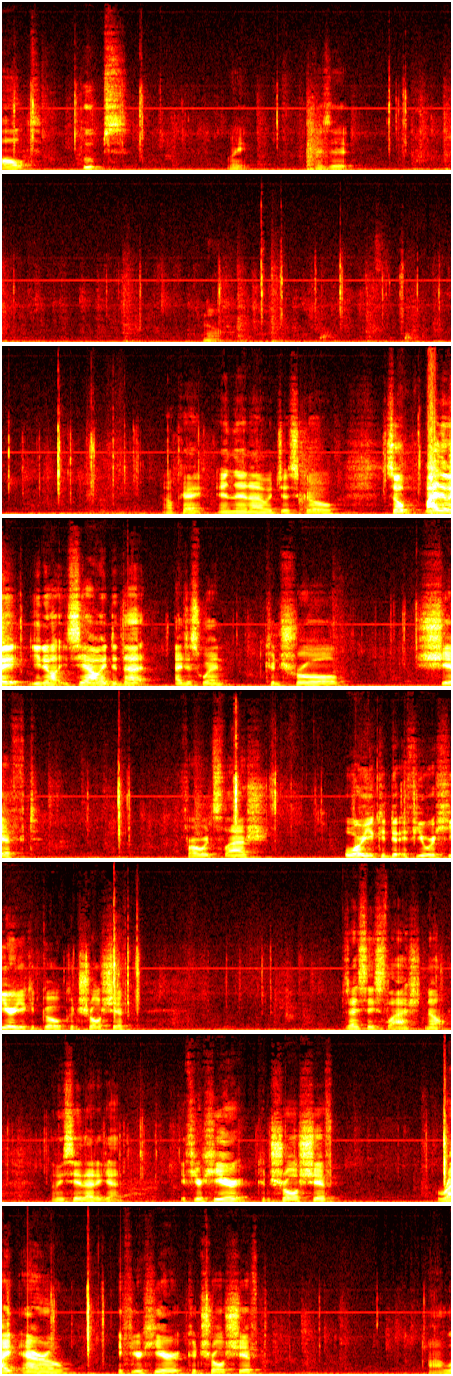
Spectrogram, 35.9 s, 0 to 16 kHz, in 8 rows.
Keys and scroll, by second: 3.9 alt+Left, 5.7 alt+Left, 7.1 ctrl+Left, 7.7 ctrl+Right, 8.4 ctrl+Left, 9.6 ctrl+shift+Right, 13.5 Left, 19.2 ctrl+shift+Right, 22.0 Right, 23.6 ctrl+shift+Left, 28.2 Left, 31.4 ctrl+shift+Right, 32.3 Right.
